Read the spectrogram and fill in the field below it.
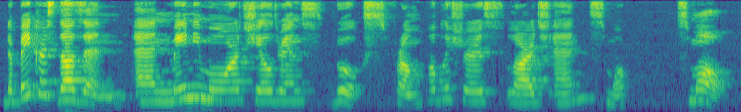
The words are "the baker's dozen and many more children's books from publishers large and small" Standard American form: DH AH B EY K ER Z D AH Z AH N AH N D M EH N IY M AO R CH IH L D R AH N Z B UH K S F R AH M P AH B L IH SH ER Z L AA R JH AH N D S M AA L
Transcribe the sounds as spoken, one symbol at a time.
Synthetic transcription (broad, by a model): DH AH B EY K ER S D AH Z AH N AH N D M EH N IY M AO R CH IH L D R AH N S B UH K S F R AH M P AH B L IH SH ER S L AA R JH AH N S S M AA L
